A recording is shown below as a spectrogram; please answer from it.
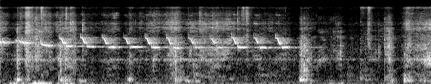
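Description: A small bird calling in a rapid series of about a dozen short, evenly repeated high notes, starting about half a second in and stopping about three seconds in. Under it, scattered rustling and crunching of banana leaves being handled and eaten by an elephant.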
